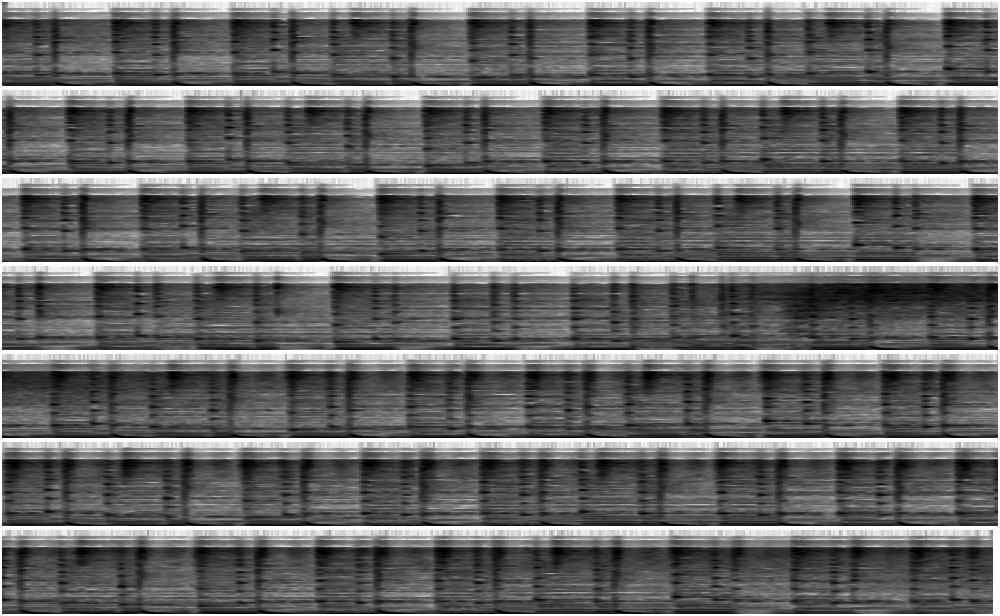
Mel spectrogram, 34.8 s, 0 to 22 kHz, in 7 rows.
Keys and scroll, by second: 11.3 ctrl+=, 13.3 Right, 14.9 ctrl+-, 29.2 ctrl+-.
